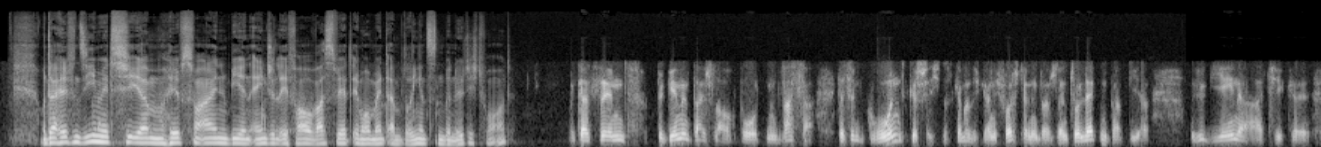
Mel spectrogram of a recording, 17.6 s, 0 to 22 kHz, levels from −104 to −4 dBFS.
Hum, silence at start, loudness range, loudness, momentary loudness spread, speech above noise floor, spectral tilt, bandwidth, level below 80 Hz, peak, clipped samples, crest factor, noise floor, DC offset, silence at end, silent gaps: none; 0.15 s; 5 LU; -24 LUFS; 14 LU; 45 dB; -5.5 dB/octave; 16 kHz; -64 dBFS; -4 dBFS; under 0.1%; 20 dB; -69 dBFS; under 0.1%; 0.05 s; none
